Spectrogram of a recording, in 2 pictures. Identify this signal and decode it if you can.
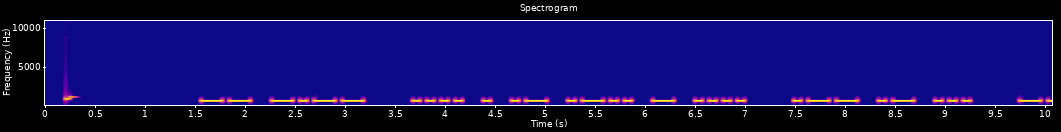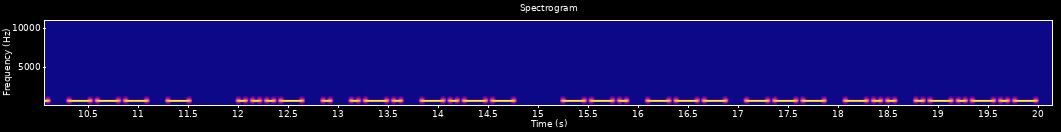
Morse code, heard as a keyed tone, about 17 wpm, 700 Hz. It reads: MY HEALTH WAS NOT VERY GOOD.
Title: Sentences from Top 1000 Words - Review Part 3 - 17wpm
